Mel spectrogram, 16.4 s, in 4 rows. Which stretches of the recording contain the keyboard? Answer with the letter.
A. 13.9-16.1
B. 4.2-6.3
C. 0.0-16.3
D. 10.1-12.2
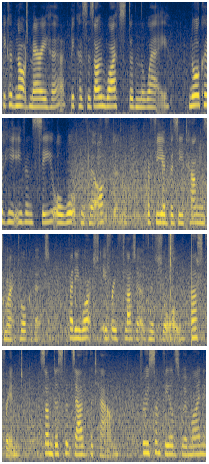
D.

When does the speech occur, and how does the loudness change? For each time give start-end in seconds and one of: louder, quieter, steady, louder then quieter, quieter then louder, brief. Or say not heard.
0.0-16.3 steady.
